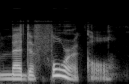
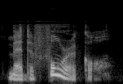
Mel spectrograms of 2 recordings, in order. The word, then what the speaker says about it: metaphorical: to d metaphor and if it's adjective the stress moves to metaphorical metaphorical hat finish with the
